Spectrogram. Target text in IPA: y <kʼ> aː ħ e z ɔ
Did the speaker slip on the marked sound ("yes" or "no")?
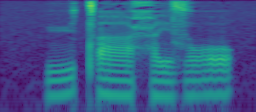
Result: yes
